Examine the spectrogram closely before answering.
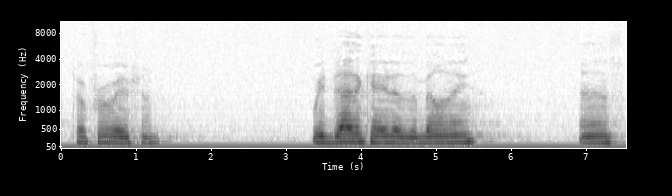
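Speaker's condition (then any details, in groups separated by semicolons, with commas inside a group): Lou Gehrig's disease; given 3 to 5 years to live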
